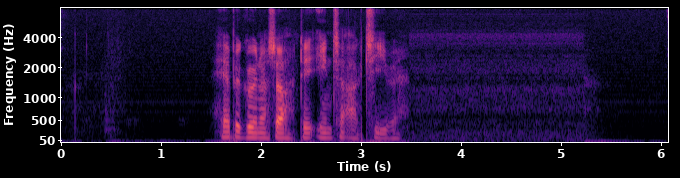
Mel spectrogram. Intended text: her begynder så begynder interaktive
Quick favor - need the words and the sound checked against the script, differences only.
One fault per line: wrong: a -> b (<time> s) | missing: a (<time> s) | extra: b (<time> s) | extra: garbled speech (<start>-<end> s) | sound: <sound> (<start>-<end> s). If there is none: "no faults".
wrong: begynder -> det (2.4 s)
